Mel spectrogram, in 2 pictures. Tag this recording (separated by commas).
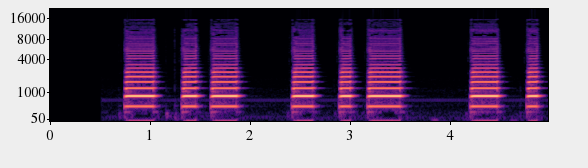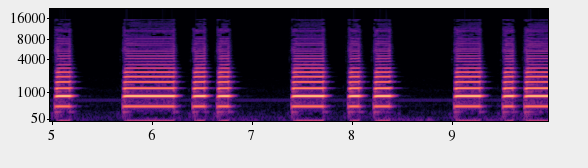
honking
